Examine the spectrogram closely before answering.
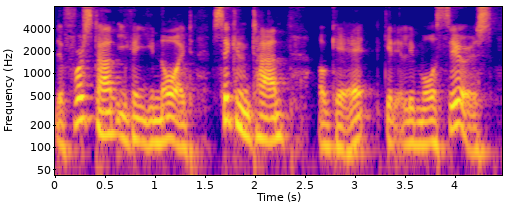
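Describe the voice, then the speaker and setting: A man speaking English with a Chinese accent walks learners through a tutorial one step at a time. He sounds earnest and methodical, often repeating a phrase as he explains. His voice sits at an ordinary, mid pitch. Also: big pitch swings, moderate pace, a little mellow, breathy edge. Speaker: English teacher. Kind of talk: app demonstration tutorial.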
